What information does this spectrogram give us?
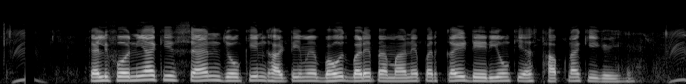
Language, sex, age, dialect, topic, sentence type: Hindi, male, 18-24, Kanauji Braj Bhasha, agriculture, statement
